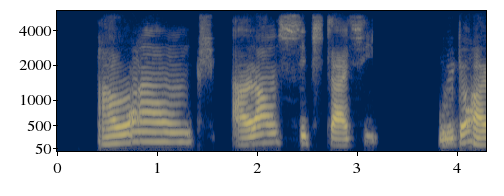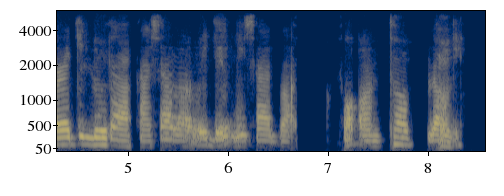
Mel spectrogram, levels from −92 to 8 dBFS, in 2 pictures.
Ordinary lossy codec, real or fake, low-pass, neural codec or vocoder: Opus, 24 kbps; fake; 5.4 kHz; codec, 44.1 kHz, 1.7 kbps, Pupu-Codec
